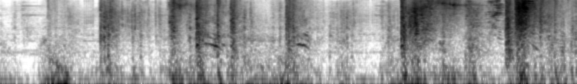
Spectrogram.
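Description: A heavy sword whooshes as it swings through the air.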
